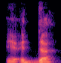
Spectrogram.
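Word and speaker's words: إدًّا: read Adda instead of Idda. لقد جئتم شيئا Idda. Adda or Idda.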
